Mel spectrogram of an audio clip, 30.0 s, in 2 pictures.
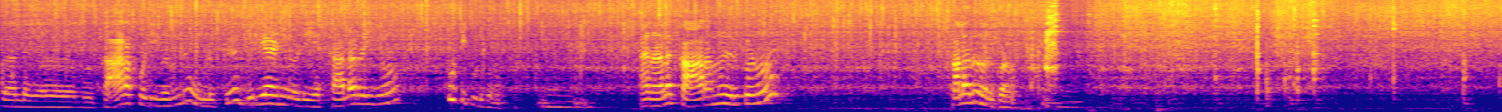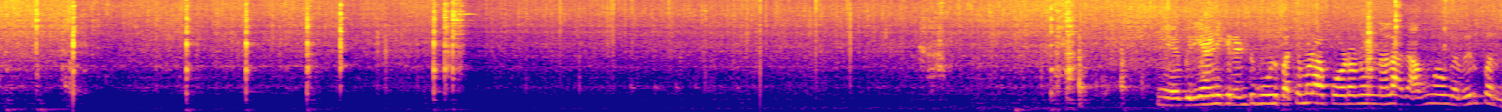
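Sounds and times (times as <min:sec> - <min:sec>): food sizzling in oil: 0:00.0 - 0:30.0
metal ladle scraping pot: 0:24.2 - 0:24.6.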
